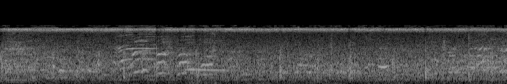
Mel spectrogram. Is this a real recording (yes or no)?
yes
